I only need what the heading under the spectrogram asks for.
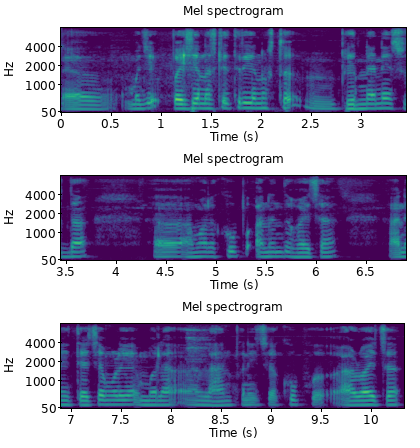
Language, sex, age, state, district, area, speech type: Marathi, male, 45-60, Maharashtra, Akola, rural, spontaneous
